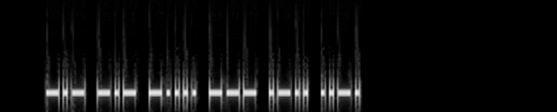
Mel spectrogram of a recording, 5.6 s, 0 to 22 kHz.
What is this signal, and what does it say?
Morse code, heard as a keyed tone, about 28 wpm, 700 Hz. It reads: KK6OLF
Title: USA Call Signs - 6 Characters - Repeated 3x - 28wpm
